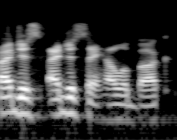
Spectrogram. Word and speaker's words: Hellebuyck: I just say Hellebuyck. – Yeah, Hellebuyck. – I don't even try with the Y. – Yeah, but just ignore that Y. The Y is silent.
